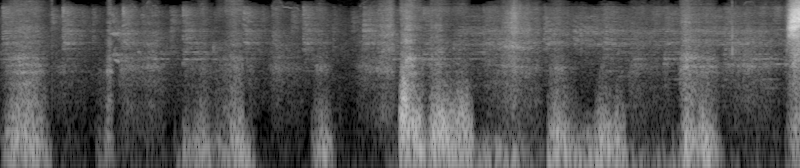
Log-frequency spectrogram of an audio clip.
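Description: A man breathing hard after exertion, with short, uneven huffs and exhalations close to the microphone about every second.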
